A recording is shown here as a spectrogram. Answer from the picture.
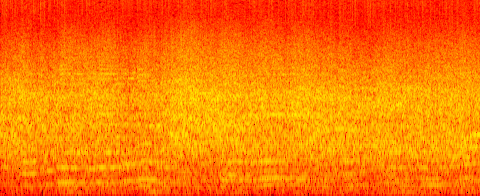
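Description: A huge street crowd cheering and shouting together in a continuous, steady roar.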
